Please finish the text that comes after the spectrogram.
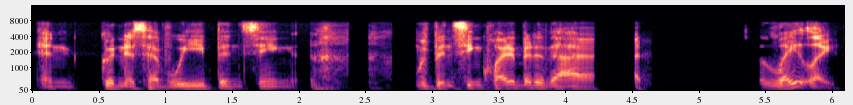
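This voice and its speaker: A man's voice: fairly low pitch, fairly even intonation, slow, no room sound, muffled recording. A man hosting a radio talk show in a casual, conversational way.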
